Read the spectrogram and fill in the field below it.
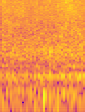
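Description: Apis indica honey bees give a faint, continuous buzzing hum that stays steady through a brief moment, with no voices.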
